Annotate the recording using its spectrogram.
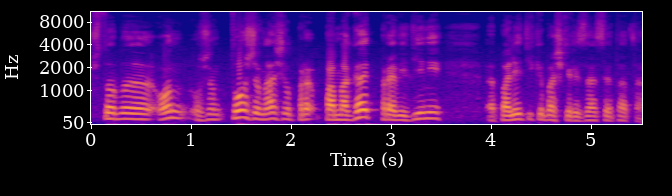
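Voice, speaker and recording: A man's dark, mellow tone at a fairly high pitch, with a fairly slow pace and long, frequent pauses. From Bashkortostan, Russia. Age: 70s. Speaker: publicist. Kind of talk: interview answer.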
